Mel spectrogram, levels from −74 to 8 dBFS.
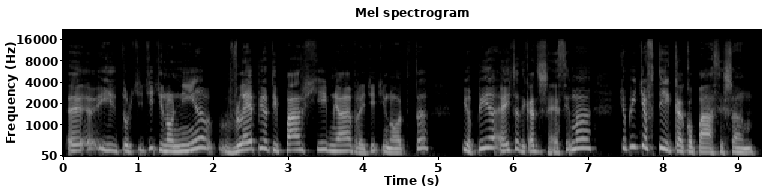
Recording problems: none

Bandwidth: 15.5 kHz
